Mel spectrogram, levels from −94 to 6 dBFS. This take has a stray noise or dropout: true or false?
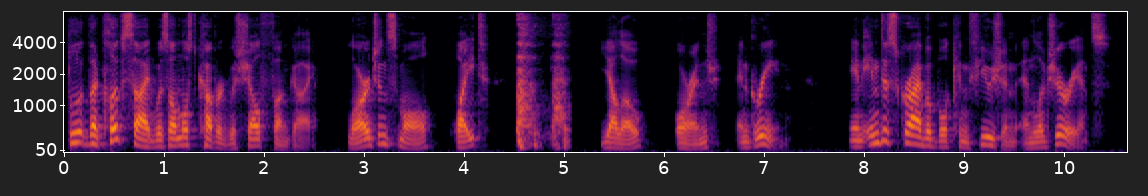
true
